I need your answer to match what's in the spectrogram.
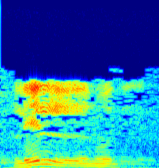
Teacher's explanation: kalau lam masuk ke dalam suatu kata yang awalnya ada alnya, alifnya hilang, ya, alifnya hilang, langsung lam ketemu lam. · Term: Lam langsung ketemu lam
